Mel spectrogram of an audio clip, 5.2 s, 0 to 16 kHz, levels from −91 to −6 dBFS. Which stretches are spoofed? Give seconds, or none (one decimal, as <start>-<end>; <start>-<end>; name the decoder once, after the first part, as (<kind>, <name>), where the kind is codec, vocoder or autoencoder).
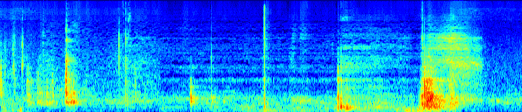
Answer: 1.6-4.5 (codec, SNAC)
